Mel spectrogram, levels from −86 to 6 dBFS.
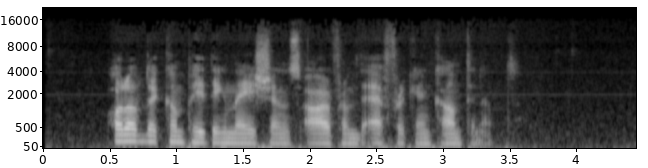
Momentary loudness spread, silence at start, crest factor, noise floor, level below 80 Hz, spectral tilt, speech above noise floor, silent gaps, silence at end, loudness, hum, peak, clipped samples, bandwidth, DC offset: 11 LU; 0.5 s; 20 dB; -58 dBFS; -48 dBFS; -4 dB/octave; 33 dB; none; 0.9 s; -25 LUFS; none; -6 dBFS; under 0.1%; 16.5 kHz; under 0.1%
